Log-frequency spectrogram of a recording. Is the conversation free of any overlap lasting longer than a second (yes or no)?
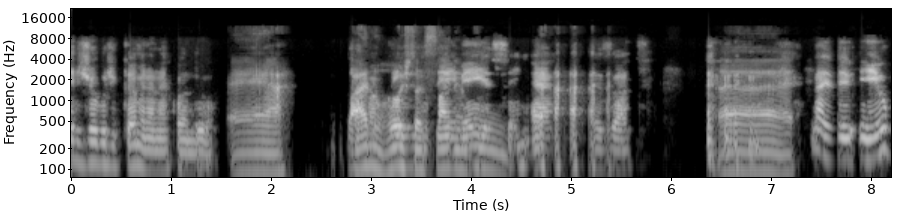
no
